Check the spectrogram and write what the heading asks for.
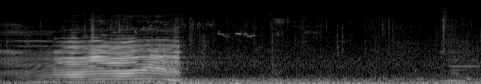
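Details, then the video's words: A farm cow gives one long, loud moo lasting nearly two seconds, rich in harmonics and falling at the end, then a quiet background hum. "de Blije koe"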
